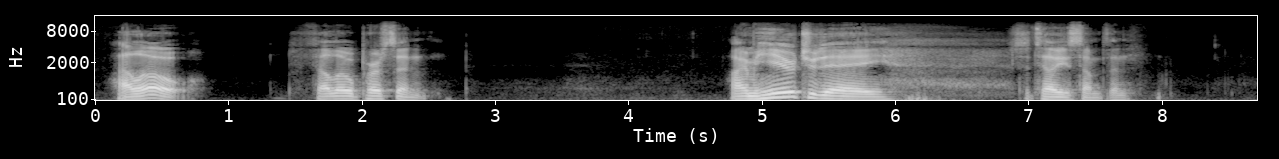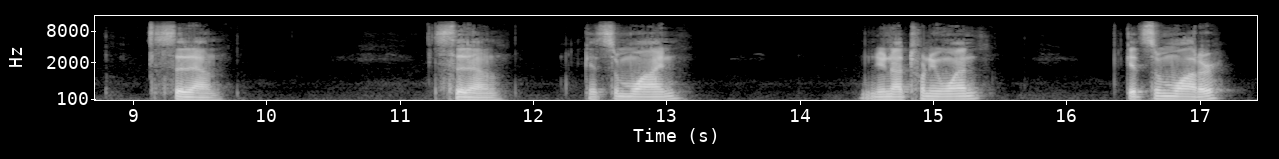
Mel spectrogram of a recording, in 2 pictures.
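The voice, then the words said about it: Mock formal character voice. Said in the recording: “my impression of a college denial letter”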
